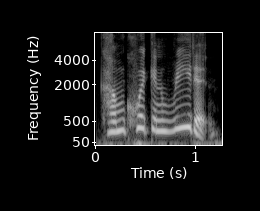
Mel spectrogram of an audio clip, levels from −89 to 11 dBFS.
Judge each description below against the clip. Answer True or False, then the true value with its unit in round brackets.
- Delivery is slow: False (235 wpm)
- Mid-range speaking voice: False (275 Hz)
